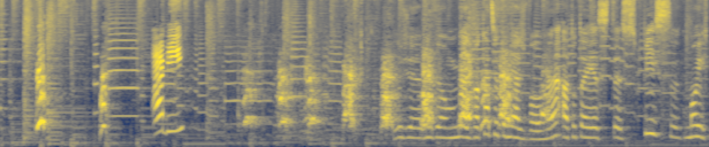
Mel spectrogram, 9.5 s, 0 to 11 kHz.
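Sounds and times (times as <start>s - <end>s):
dog barking: 0.5s - 1.7s, 3.1s - 7.5s
speech: 5.3s - 9.4s.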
